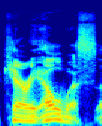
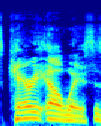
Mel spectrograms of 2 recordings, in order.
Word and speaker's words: Cary Elwes: So I wanted to go and confirm it's Cary Elwes is how you say that.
